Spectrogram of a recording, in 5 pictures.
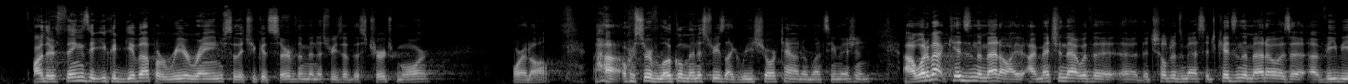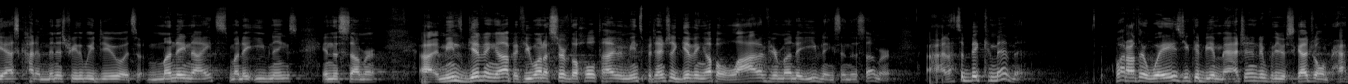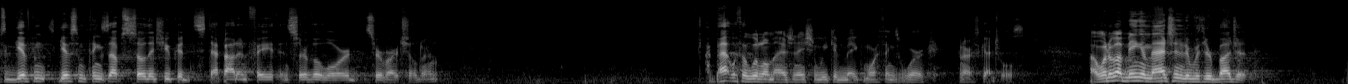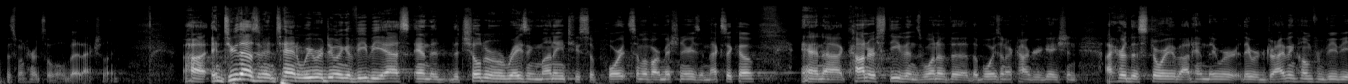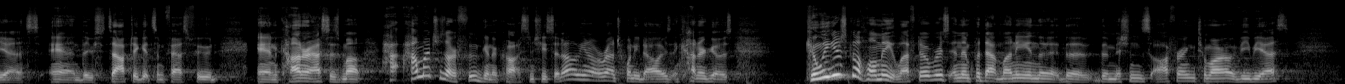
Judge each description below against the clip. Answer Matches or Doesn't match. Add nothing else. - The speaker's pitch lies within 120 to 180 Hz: Matches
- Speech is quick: Matches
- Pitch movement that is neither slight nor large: Matches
